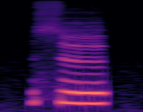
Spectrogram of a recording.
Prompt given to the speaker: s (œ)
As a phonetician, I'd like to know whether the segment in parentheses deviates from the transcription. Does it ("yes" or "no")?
no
